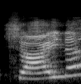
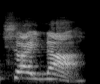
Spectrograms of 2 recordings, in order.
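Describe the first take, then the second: First: "China" with a strong first syllable, CHI-na; stress on first syllable. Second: "China" wrongly stressed at the end, chi-NA; slow "China", leaning on the final syllable; stress on last syllable. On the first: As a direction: punch the start of "China", let the end drop. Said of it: "a primeira sílaba vai ser a sílaba mais forte". ("China" com a primeira sílaba forte, CHI-na) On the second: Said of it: "você fica assim". ("China" com a última sílaba forte, chai-NÁ) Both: Shown as a demonstration.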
